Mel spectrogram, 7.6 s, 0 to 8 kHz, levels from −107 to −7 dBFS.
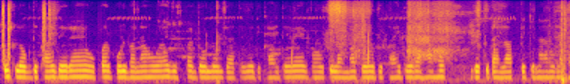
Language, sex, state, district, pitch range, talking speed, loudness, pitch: Hindi, female, Chhattisgarh, Korba, 160-170 Hz, 260 wpm, -22 LUFS, 165 Hz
